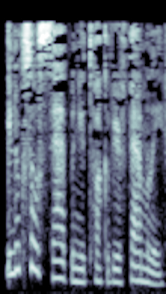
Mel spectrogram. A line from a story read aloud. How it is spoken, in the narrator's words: she says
